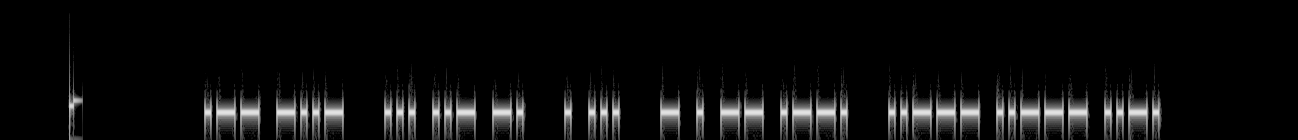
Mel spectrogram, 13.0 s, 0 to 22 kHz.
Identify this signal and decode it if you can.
Morse code, heard as a keyed tone, about 21 wpm, 700 Hz. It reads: WX SUN ES TEMP 22F
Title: Practice QSO - Exchange 2 - Info - 20wpm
